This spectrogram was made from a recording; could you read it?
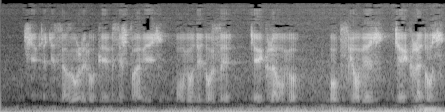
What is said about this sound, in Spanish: Eloquence Spanish, ¿sí? Es el sintetizador que está usando en este momento el teléfono.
